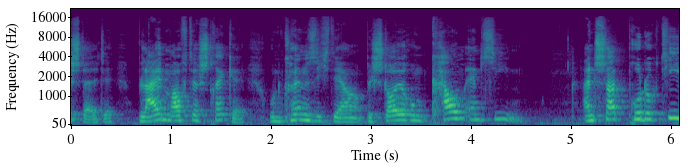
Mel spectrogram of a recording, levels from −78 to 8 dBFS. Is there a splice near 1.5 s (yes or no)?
no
